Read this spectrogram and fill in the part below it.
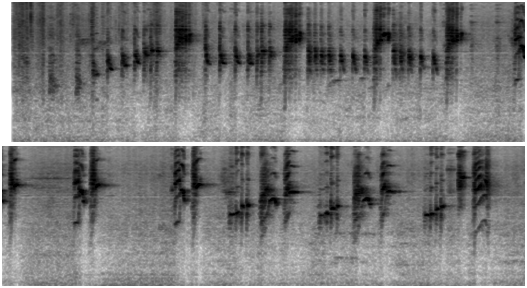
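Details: Long-tailed shrike, a skilled mimic of other birds, singing a master song used to train other birds: fast series of sharp high chirps and short rising notes in quick bursts, with brief pauses between phrases and a clean background.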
